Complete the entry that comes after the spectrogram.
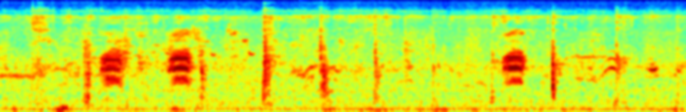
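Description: Birds calling outdoors: three short calls, two close together about a second in and one more about five seconds in, with scattered light clicks between them.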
